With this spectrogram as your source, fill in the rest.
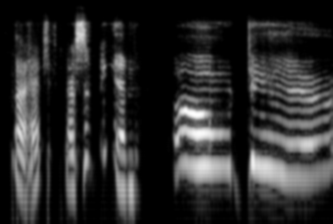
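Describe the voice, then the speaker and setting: At a high pitch, the speaker performs in a put-on character voice. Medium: actual play.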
